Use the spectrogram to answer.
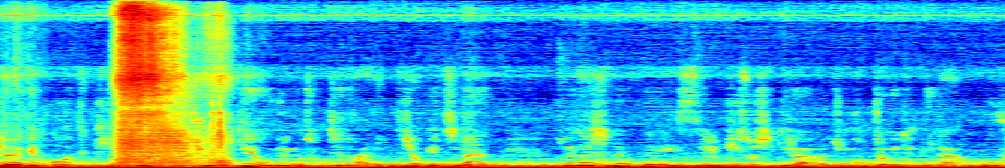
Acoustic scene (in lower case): car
